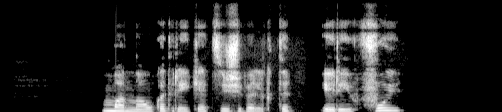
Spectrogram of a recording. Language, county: Lithuanian, Kaunas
